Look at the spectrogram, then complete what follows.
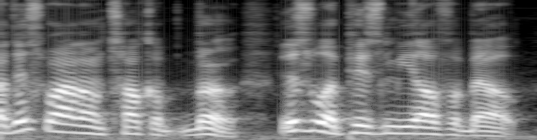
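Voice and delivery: normal talking voice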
